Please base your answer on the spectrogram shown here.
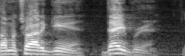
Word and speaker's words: Dabrien: Dabrien.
